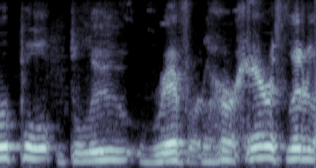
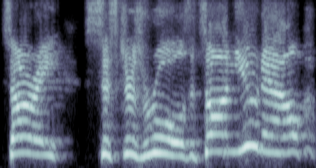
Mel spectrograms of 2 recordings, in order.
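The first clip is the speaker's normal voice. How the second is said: high, quick singsong send-off; raised-pitch sorry-not-sorry farewell; queens' hasty apology; 10 semitones higher, 4 dB louder than usual. Acted. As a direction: call it out high and breezy. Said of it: "all three other queens look at you, their champions, and go".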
